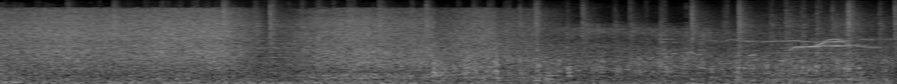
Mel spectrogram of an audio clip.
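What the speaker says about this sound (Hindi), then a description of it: "उफनती नदी" A flooded, swollen river in Kullu, Himachal, roars with heavy monsoon flow, a dense, unbroken wash of loud rushing water filling the whole stretch with no pauses.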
